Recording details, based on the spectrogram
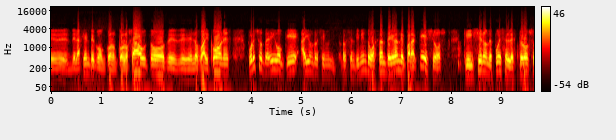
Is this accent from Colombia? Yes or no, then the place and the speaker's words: no; Argentina; ¿Dónde son? Somos Argentina.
